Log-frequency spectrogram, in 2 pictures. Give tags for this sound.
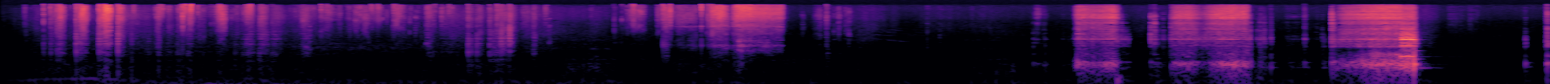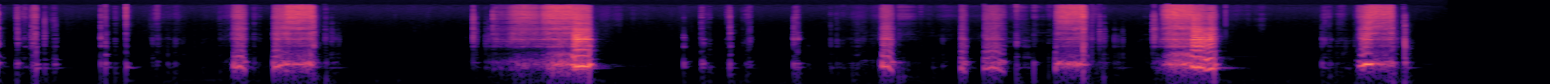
OWI Straw Plastic Cup

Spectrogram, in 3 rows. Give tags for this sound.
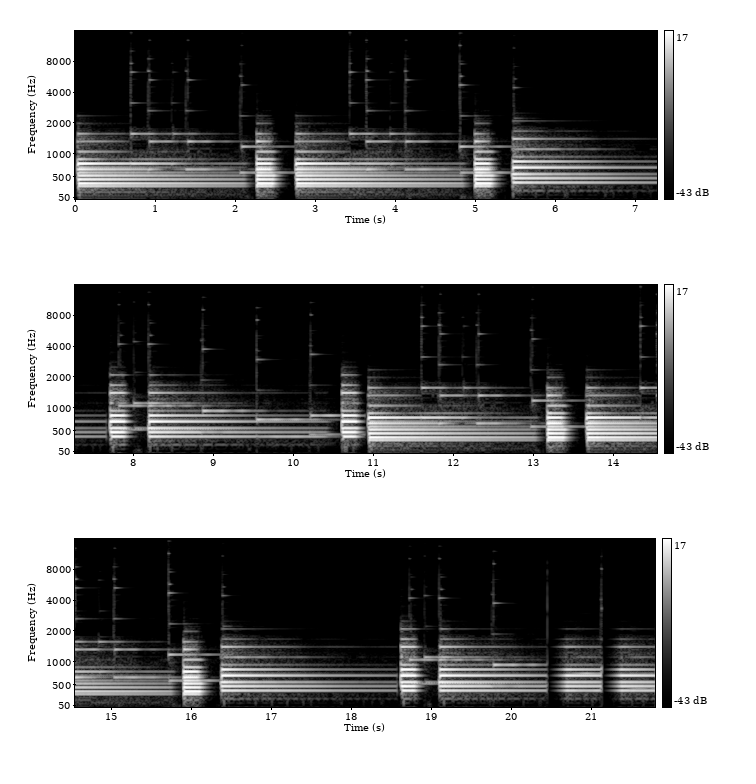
88 bpm chill hiphop jazz lo-fi lofi loop loops melody music nostalgic pack packs piano pianos relaxing sample samples sound Vibes

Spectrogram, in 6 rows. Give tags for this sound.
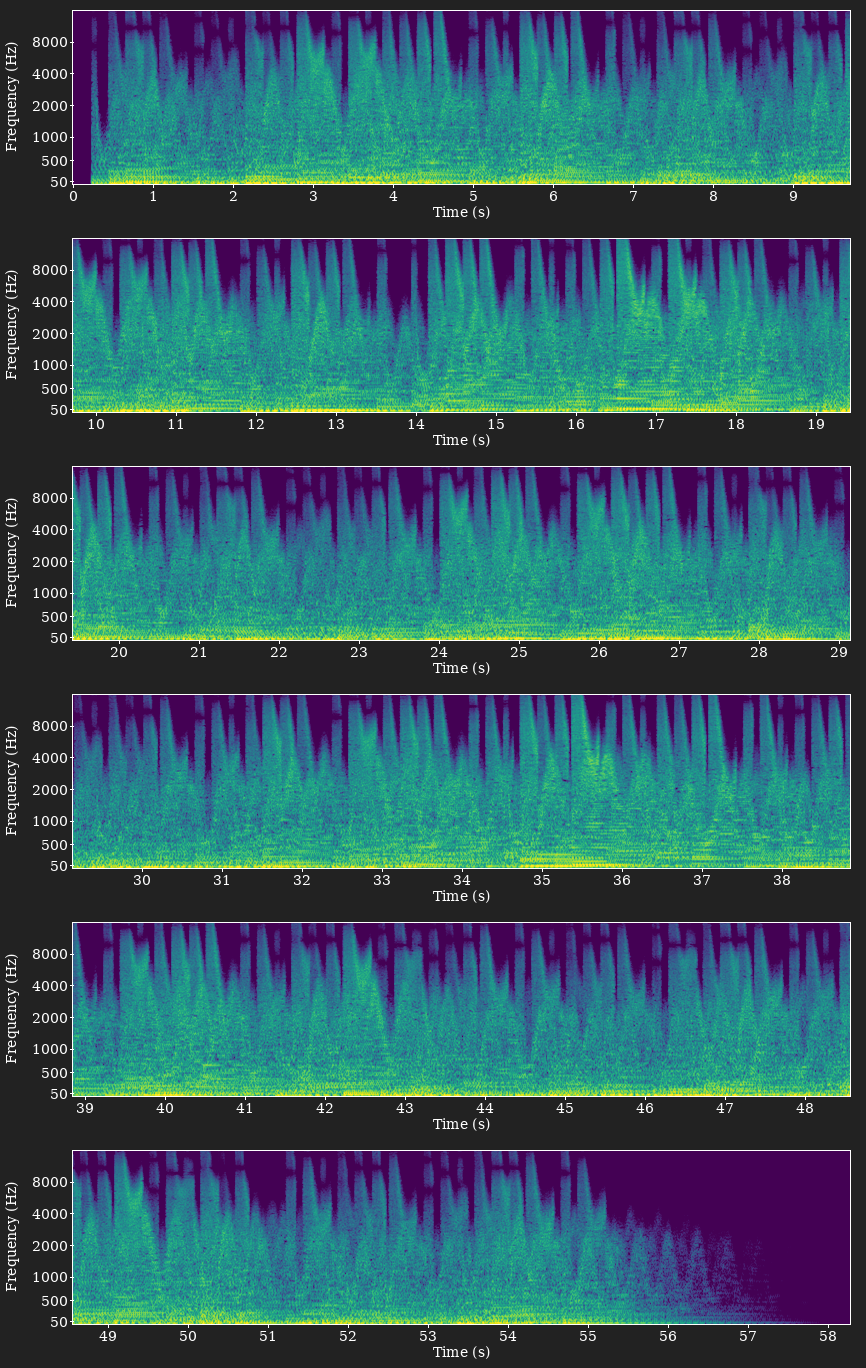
bpm-140 techno

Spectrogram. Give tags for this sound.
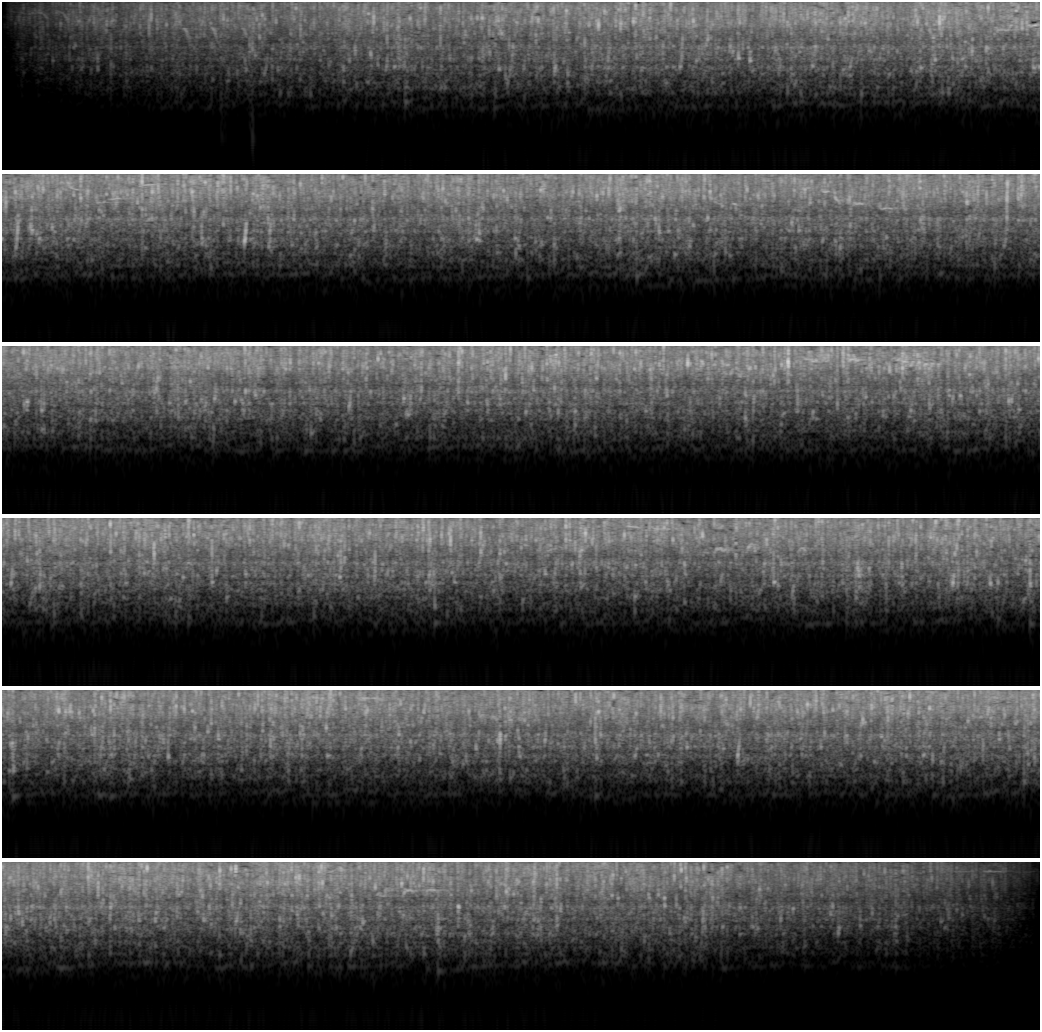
canal field-recording relaxing river stream water

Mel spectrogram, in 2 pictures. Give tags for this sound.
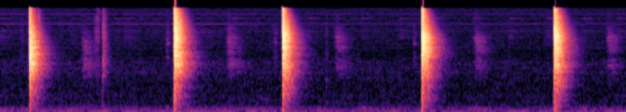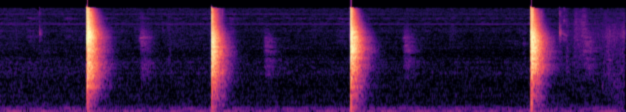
clapper board click

